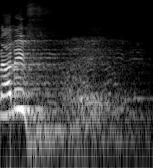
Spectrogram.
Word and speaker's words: আলিফ: একটু হাসি দিয়ে বললেই দেখবেন আলিফটা শুদ্ধ হয়ে যাবে। বলেন আলিফ।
